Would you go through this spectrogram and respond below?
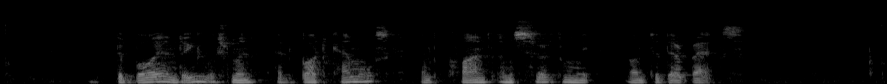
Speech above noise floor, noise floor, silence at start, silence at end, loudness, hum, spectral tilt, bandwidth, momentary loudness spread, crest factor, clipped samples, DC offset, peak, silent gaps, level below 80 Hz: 31 dB; -71 dBFS; 0.05 s; 0.05 s; -41 LUFS; none; -6.5 dB/octave; 13.5 kHz; 12 LU; 20 dB; under 0.1%; under 0.1%; -22 dBFS; none; -70 dBFS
